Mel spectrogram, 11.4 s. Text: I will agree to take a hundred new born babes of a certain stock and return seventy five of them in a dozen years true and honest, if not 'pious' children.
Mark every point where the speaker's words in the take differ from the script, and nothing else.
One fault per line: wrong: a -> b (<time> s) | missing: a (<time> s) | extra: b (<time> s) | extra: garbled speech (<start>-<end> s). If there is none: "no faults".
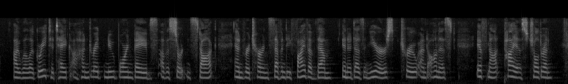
no faults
